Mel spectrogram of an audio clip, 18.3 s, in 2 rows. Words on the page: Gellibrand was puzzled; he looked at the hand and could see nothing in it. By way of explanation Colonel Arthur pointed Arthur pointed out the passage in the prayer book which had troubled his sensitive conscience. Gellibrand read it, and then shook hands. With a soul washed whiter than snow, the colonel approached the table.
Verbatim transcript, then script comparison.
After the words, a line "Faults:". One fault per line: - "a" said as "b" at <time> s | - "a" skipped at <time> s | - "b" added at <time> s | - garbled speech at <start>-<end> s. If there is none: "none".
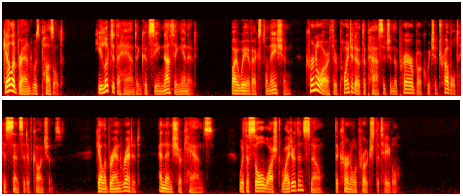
Gellibrand was puzzled; he looked at the hand and could see nothing in it. By way of explanation Colonel Arthur pointed out the passage in the prayer book which had troubled his sensitive conscience. Gellibrand read it, and then shook hands. With a soul washed whiter than snow, the colonel approached the table.
Faults:
- "Arthur pointed" skipped at 7.0 s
